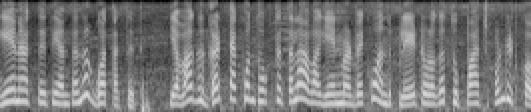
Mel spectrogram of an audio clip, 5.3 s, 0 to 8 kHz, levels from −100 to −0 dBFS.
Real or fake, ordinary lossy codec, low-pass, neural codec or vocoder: real; none; 7.2 kHz; none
